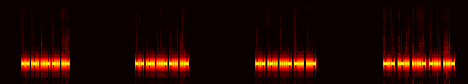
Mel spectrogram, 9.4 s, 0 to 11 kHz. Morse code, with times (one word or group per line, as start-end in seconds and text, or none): 0.4-1.4 KL4BV
2.7-3.8 KL4BV
5.1-6.3 KL4BV
7.7-9.1 KL4BV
